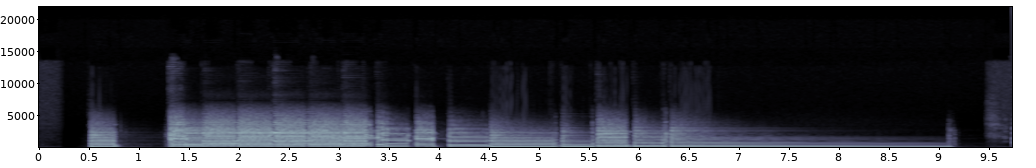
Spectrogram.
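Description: A blues turnaround lick on electric guitar: a quick run of picked notes that lands on a sustained ringing chord, close and clear, then cut off, with no talking.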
